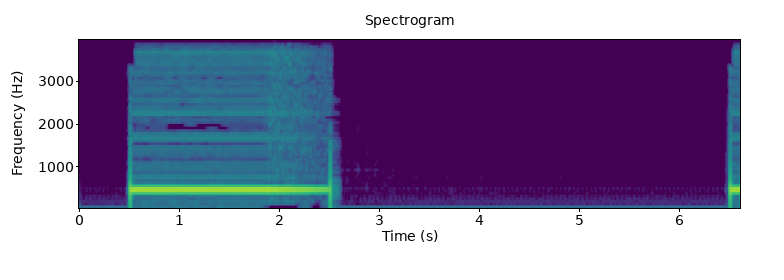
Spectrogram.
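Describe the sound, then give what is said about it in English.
A Google Voice phone prompt tone: one steady, single-pitched beep lasting about two seconds, followed by silence, then another tone starting right at the end. “state your name after the tone, and Google Voice will try to connect you.”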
